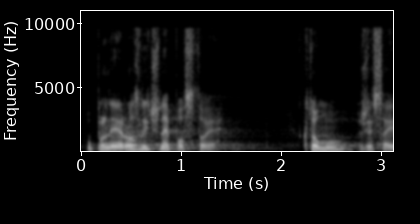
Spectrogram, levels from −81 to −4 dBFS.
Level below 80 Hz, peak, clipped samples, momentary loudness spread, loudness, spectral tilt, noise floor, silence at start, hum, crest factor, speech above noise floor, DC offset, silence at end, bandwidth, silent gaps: under -90 dBFS; -12 dBFS; under 0.1%; 12 LU; -31 LUFS; -5.5 dB/octave; -65 dBFS; 0.05 s; none; 20 dB; 35 dB; under 0.1%; 0 s; 10 kHz; none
